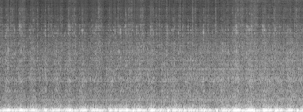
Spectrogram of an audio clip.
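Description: Deep idle that pulses and stumbles unevenly, about four beats a second with no steady rhythm; the engine is idling rough.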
